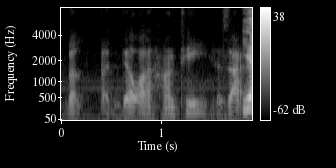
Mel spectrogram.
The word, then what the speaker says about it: Dillahunty: Um but being respective of the time here, I wanted to ask um and forgive me if I'm mispronouncing Matt's last name right, but but Dillahunty, is that how you say his name?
